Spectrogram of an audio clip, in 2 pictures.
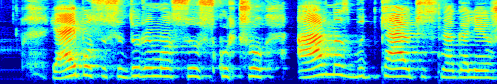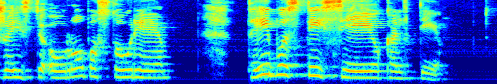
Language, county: Lithuanian, Panevėžys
